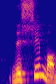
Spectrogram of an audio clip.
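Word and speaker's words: נשימה: So therefore in Hebrew the word for soul and the word for breath are actually the same word. They're just pronounced differently. Nishama is soul. Nishima means breath.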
